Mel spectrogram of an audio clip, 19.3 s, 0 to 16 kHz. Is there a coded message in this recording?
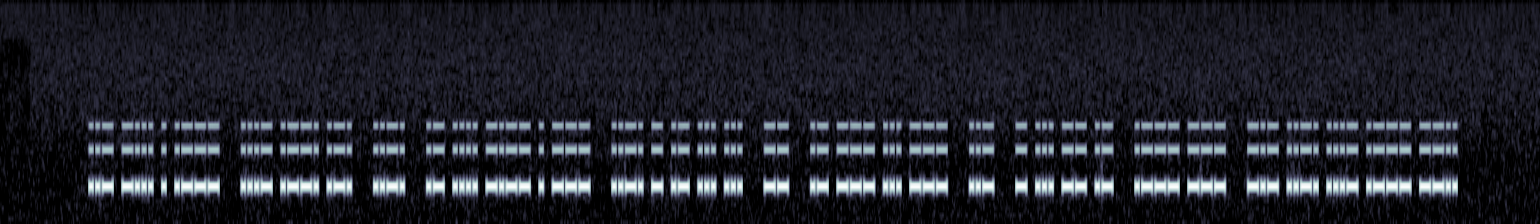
Yes: Morse code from 1.1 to 18.3 s, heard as a keyed tone, machine-sent, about 29 wpm, 640 Hz. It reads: UBEJ VPR F AHYEO FTASS M AOSO U TSMA JO KFVJZ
